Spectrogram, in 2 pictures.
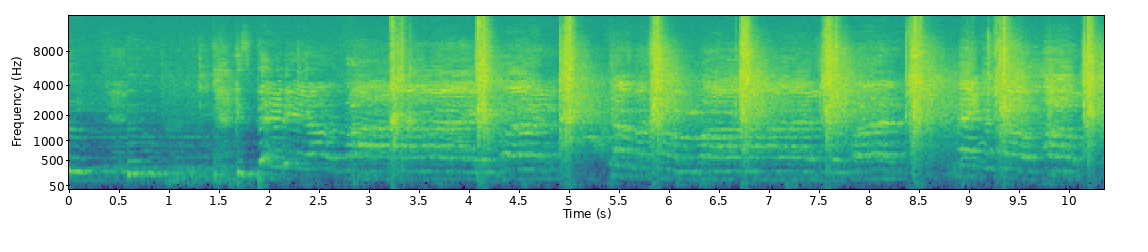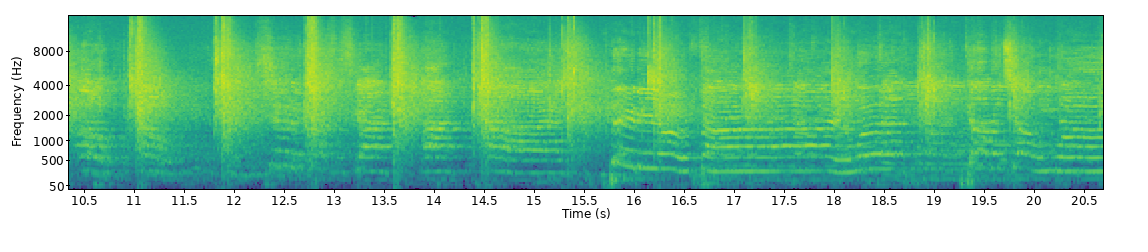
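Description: Teenage male a cappella group singing in several parts, without lyrics the recogniser could pick out. From a few seconds in to about three quarters of the way through, a steady beat of hand claps, a little over one a second, runs under the voices.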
